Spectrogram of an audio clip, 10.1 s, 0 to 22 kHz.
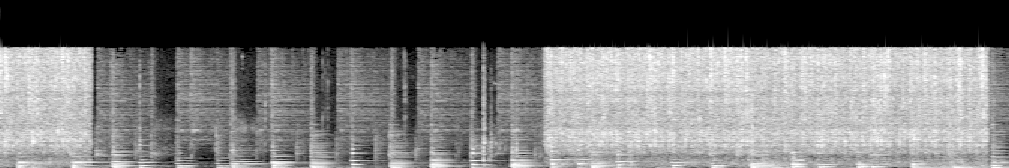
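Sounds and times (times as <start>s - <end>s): water running into bathtub: 0.0s - 0.9s, 5.4s - 10.0s
background music with plucked notes: 0.0s - 10.0s.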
